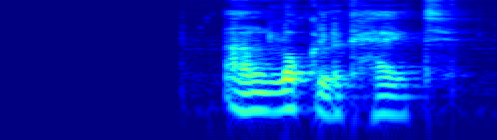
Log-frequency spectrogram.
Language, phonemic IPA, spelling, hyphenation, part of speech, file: Dutch, /aːnˈlɔkələkˌɦɛi̯t/, aanlokkelijkheid, aan‧lok‧ke‧lijk‧heid, noun, Nl-aanlokkelijkheid.ogg
- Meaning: alluringness, charm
